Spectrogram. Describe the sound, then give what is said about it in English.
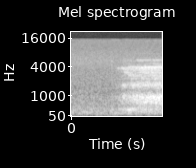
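A deep breath drawn in, a soft airy inhale that starts faint and grows fuller and louder in its second half. “Take a deep breath in and sigh out your exhalation. And again, breathe in”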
